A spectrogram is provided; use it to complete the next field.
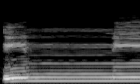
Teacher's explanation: إني نون مشدد الغنة أكمل ما تكون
